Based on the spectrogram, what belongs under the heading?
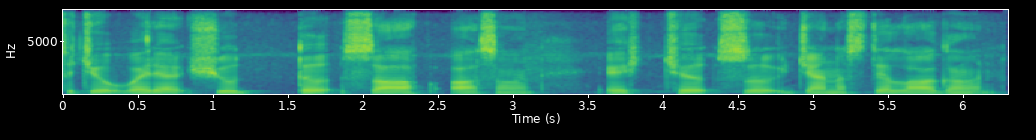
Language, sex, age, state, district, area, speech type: Kashmiri, male, 18-30, Jammu and Kashmir, Bandipora, rural, spontaneous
